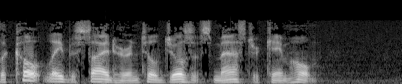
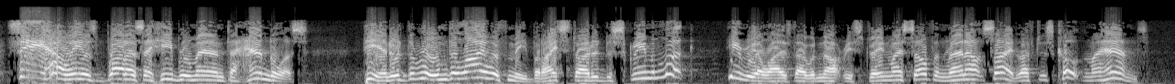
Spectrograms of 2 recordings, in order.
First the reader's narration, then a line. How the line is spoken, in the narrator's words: she screamed for the servants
